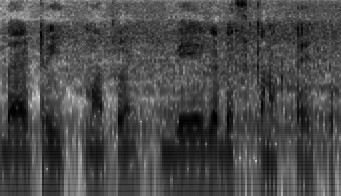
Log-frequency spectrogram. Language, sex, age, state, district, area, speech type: Telugu, male, 60+, Andhra Pradesh, Vizianagaram, rural, spontaneous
